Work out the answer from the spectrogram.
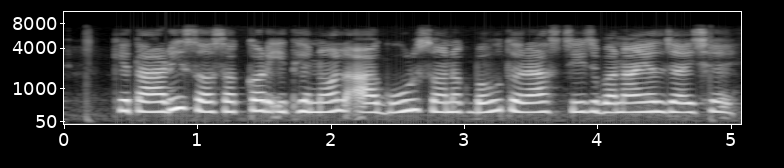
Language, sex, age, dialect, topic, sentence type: Maithili, female, 25-30, Bajjika, agriculture, statement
